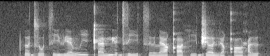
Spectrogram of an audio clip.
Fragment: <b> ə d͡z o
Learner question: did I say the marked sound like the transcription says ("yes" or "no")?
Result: no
